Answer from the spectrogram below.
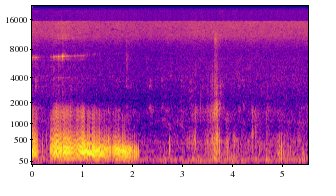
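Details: Stomach growling (borborygmi): a loud, low gurgling rumble lasting about two seconds, then faint bubbling gut sounds; ordinary stomach growling.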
